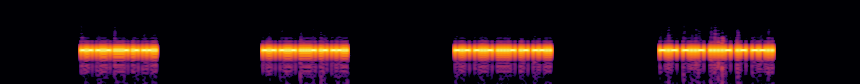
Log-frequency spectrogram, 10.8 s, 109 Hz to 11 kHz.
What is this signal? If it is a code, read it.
Morse code, heard as a keyed tone, about 58 wpm, 700 Hz. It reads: KX4AZ KX4AZ KX4AZ KX4AZ
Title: Speed Racing - USA 2x2 Call Signs 50wpm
